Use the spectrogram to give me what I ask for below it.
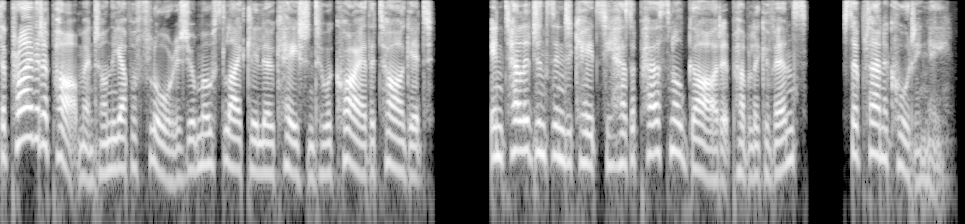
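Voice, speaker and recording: Composed, low-pitched female spy handler. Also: very animated, a little fast, no room sound, studio quality. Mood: composed, businesslike. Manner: composed, formal, understated, drily ironic. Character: composed, dryly witty female intelligence handler to an assassin. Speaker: mission handler. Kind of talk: scripted video game mission briefing.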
